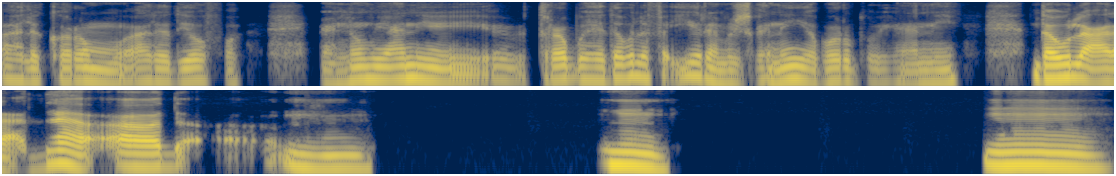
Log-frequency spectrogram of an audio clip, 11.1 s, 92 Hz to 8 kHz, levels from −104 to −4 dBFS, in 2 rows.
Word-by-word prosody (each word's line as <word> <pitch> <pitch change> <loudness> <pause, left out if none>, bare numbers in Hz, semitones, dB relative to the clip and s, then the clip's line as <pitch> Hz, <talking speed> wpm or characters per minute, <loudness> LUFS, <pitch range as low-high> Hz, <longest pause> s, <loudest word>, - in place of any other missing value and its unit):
أهل 125 -2 -6
كرم 120 +1 -4
وأهل 120 0 -5
ضيافة، 120 -2 -7 0.4
مع 105 - -10
إنّهم 130 +5 -2
يعني 130 -2 -1 0.2
تراب 135 0 -2
هي 130 -1 -3
دولة 150 +1 -2
فقيرة 145 -3 -4
مش 105 +2 -6
غنية 120 +1 -2
برضه، 120 -1 -7
يعني 110 +2 -9 0.4
دولة 145 0 +6
على 115 0 +4
قدّها 160 +3 +4 0.2
آه، 140 -1 +7
د 135 - -3 0.5
اهم. 125 -3 -2 1.2
إمم. 145 -5 +5 1.6
إمم. 145 -4 +3
130 Hz, 125 wpm, -20 LUFS, 120-140 Hz, 1.6 s, آه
